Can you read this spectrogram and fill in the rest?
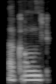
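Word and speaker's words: account: इसीलिए इसमें ए का उच्चारण शुरुआत में छोटा आ होगा। अकाउंट A double C ओ यू एन टी अकाउंट में एक बार डबल सी आया है।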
